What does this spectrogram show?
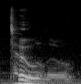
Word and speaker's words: Cthulhu: see tentacles and monstrosity of Cthulhu let me pronounce it correctly in love correcting Tulu uh kind of rubbed against him and does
